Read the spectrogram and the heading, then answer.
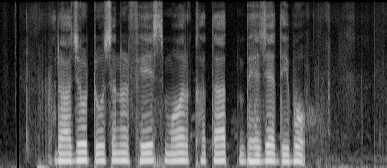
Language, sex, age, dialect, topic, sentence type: Magahi, male, 31-35, Northeastern/Surjapuri, banking, statement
